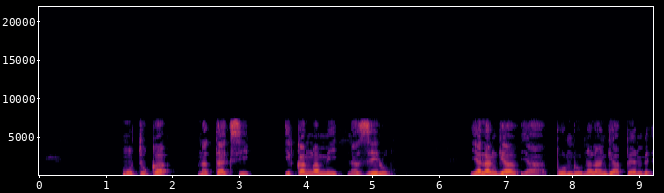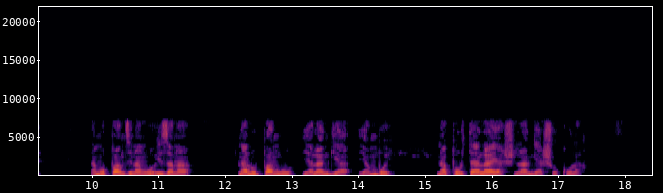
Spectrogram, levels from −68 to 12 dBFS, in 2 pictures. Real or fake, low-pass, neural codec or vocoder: real; 7.2 kHz; none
